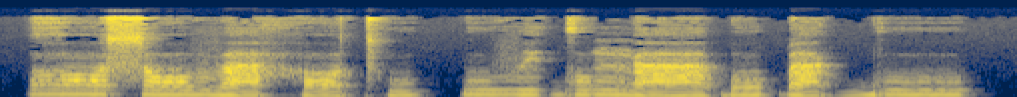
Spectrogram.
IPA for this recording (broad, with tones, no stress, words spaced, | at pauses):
ɣɔ˦ sɔ˦βa˨hɔ˨ tʰu˨k͡pu˦βɪ˦ɡo˦ ŋaː˨ɓo˦ɓa˨ ɡ͡bu˦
